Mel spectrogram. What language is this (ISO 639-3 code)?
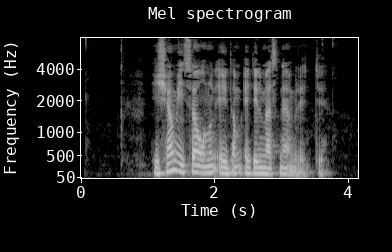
aze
